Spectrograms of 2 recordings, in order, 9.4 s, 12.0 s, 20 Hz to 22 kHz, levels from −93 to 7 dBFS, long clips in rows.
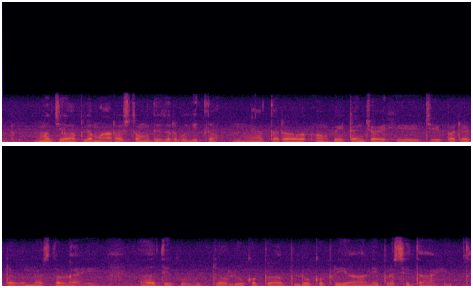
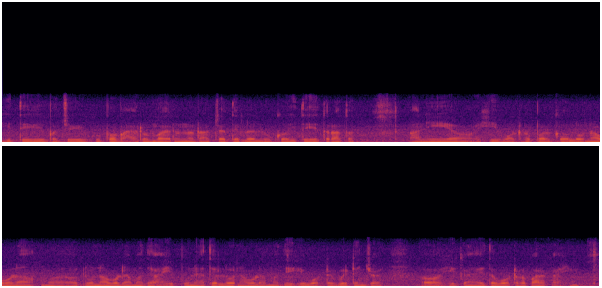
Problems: constant background noise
